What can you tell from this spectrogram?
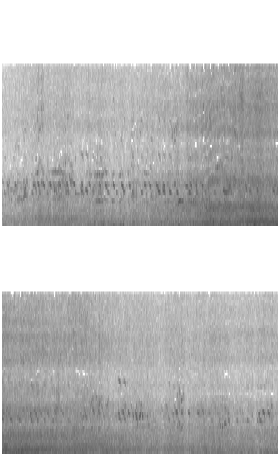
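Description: Shorebirds on a tidal flat calling with many short, repeated chirps, over a steady wash of surf that swells in the middle.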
